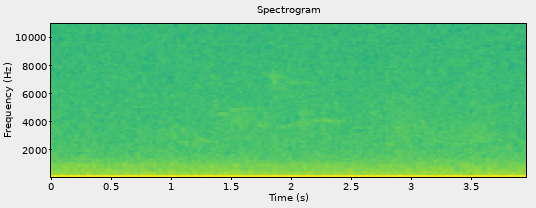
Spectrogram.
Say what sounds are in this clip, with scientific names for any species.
Contopus virens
